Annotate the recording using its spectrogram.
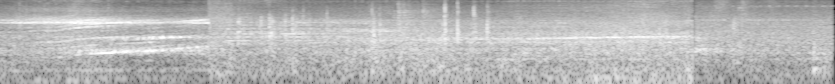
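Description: Boosted electric skateboard's motor and drive belts whining, rising in pitch as the board speeds up, over the rumble of its wheels on the ground. Later a steadier whine climbs slowly, with a few sharp clicks.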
